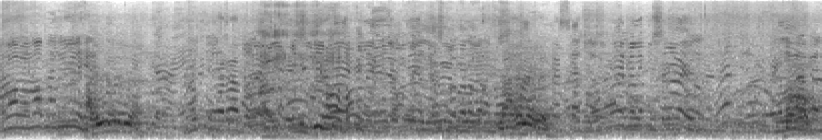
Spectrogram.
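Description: A crowd of men and women talks and shouts loudly all around, close by, outdoors.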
